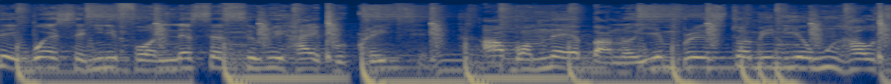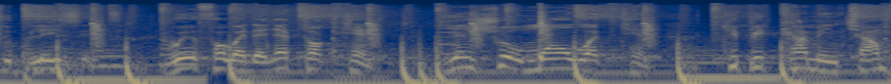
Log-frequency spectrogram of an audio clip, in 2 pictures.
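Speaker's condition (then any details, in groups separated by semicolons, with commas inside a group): No condition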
